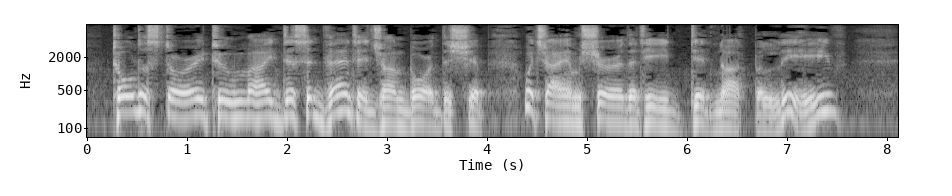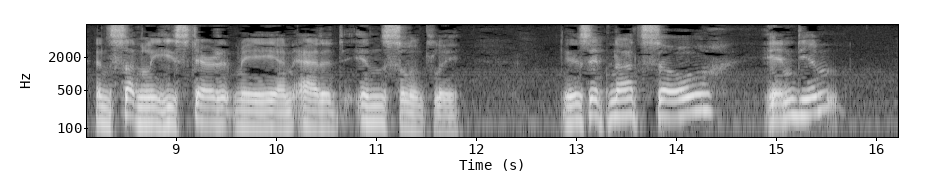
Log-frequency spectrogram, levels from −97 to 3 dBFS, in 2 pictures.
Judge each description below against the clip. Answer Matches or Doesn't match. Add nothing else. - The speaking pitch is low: Matches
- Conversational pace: Doesn't match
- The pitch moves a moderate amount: Doesn't match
